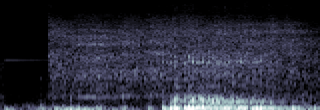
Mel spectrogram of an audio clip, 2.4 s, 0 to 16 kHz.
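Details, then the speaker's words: 340 WHP Mitsubishi Evo X cold start with a newly fitted test pipe: catches after a second of cranking into a rough idle with a brief metallic rattle, described as sounding almost like a fan; source undetermined. "shut it off what was that rattle do you hear it that was extra rattly you blow your motor son i hope not i feel like i heard that rattle the other day when i started it briefly it was like it was it sounds like a fan almost"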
